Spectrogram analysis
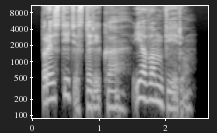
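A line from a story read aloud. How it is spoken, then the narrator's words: Unexpectedly gentle. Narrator (Russian): неожиданно мягко произнес Солонский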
